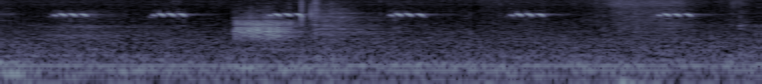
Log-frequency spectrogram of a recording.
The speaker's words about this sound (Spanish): La principal cláusula de mi contrato: no hablo sin un grillo atrás.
